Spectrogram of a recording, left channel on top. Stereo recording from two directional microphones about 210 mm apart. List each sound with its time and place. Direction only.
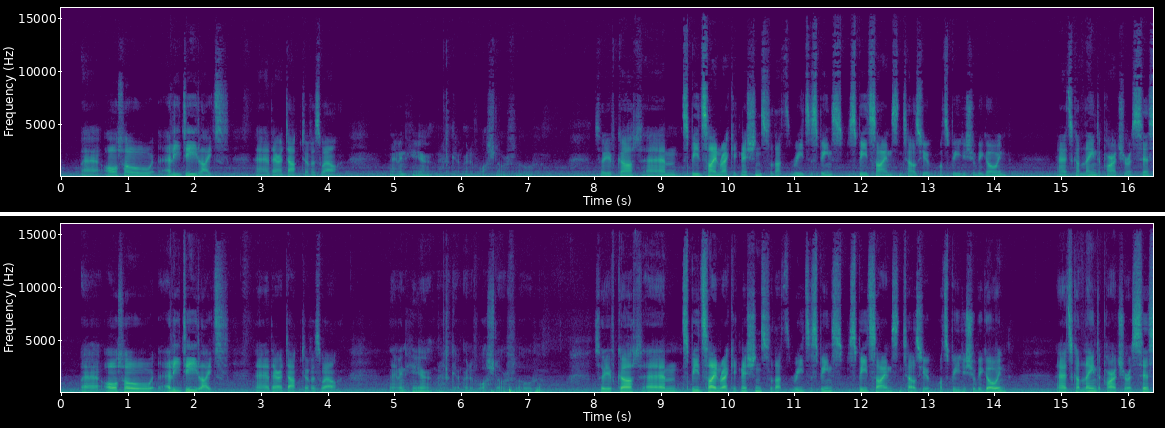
0.3 s speech: 10° right (ahead or behind)
4.9 s speech: 20° right (ahead or behind)
8.1 s speech: 15° right (ahead or behind)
